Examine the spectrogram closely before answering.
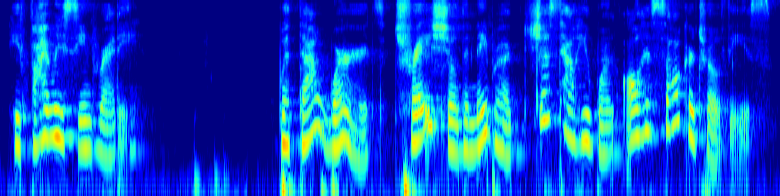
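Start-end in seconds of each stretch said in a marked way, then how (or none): none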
